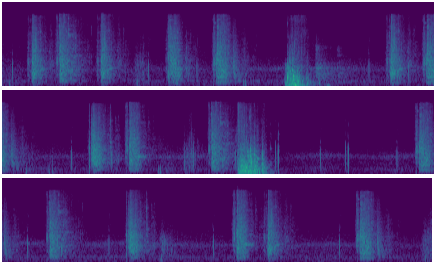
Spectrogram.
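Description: Footsteps crunch through dry grass at a steady walking pace.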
